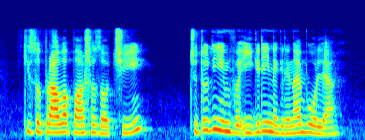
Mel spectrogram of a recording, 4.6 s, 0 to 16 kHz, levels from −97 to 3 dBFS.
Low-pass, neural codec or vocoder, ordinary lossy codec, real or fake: 7.2 kHz; codec, 16 kHz, 4 kbps, FunCodec, trained on Chinese and English, 50 frames a second; none; fake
